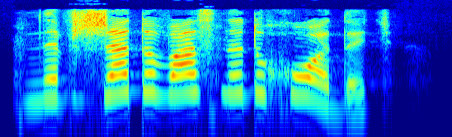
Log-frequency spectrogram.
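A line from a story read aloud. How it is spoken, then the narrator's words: Shout. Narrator (Ukrainian): крикнув Гаррі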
